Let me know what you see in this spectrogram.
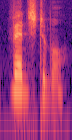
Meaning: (noun) Any plant
- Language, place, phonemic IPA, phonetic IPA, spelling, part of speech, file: English, California, /ˈvɛd͡ʒ.tə.bəl/, [ˈvɛd͡ʒ.tə.bɫ̩], vegetable, noun / adjective, En-us-vegetable.ogg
